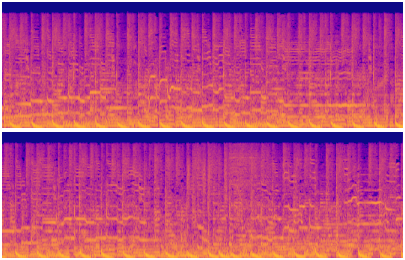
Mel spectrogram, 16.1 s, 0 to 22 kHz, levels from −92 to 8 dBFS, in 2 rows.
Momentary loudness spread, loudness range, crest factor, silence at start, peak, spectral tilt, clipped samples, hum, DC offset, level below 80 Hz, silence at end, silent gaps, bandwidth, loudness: 1 LU; 0 LU; 10 dB; 0 s; -2 dBFS; -5 dB/octave; under 0.1%; none; under 0.1%; -18 dBFS; 0 s; none; 15.5 kHz; -13 LUFS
